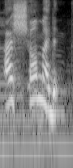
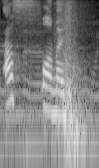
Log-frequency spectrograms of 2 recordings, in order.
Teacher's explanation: As-samad di sini huruf sad, selain dia alif lam syamsiyah yang harus dimasukkan, huruf sad juga tidak punya sifat tafashi. Berhamburnya udara di dalam mulut. Dia hanya punya safir, bukan asyamad, tapi as-samad.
